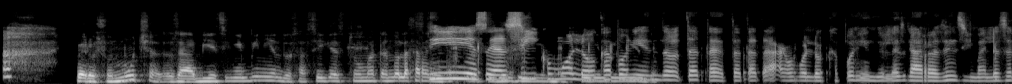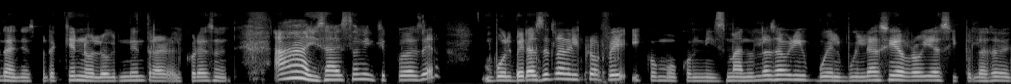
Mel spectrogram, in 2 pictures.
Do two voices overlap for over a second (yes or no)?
yes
